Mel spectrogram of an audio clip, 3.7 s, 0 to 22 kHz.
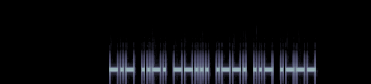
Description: Morse code, heard as a keyed tone, about 44 wpm, 700 Hz. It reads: KF7PUJ
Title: USA Call Signs 45wpm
